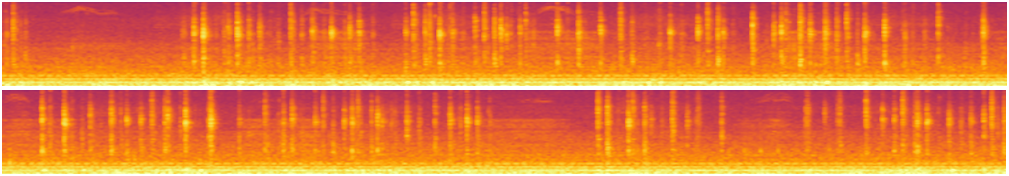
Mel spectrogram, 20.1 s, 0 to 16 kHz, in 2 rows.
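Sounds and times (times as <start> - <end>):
computer keyboard typing: 0.0 - 0.3, 1.8 - 15.0, 16.0 - 17.4, 18.0 - 20.0
steady low hum: 0.0 - 20.0.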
